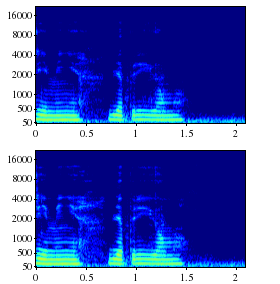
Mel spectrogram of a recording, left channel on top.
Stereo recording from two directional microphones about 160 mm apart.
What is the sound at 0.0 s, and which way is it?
Speech, 15° right (ahead or behind).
